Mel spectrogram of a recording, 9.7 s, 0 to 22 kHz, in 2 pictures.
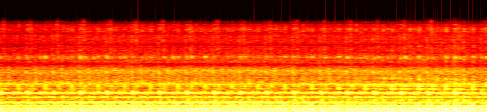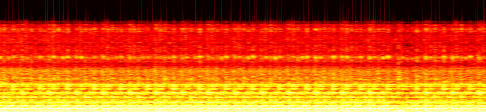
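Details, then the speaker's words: Undertiller engine run without exhaust, lifters not yet adjusted and timing off: loud, deep, steady thumping idle at about 220 beats a minute with raw open-exhaust bark, no clear tick; rough open-exhaust idle. "okay there she is that's not too bad still ain't got the lifters adjusted yet timing a little bit"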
